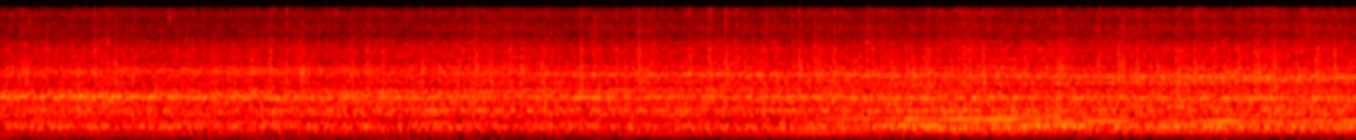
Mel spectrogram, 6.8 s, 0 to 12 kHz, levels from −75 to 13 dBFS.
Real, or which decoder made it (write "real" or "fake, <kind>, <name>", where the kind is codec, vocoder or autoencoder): real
